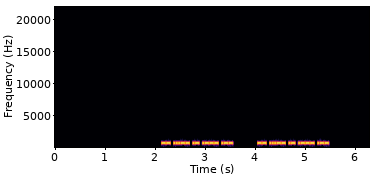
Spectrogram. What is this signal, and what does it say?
Morse code, heard as a keyed tone, about 52 wpm, 700 Hz. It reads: M3AJW M3AJW
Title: DXCC-100 Call Signs - 5 Characters - Repeated 2x - 50wpm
